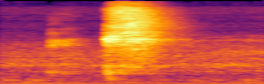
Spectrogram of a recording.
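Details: A person allergic to bleach, sitting in the bath after cleaning with it, gives one sharp sneeze after a brief indrawn breath, over a steady dryer and A/C hum: allergic sneezing.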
